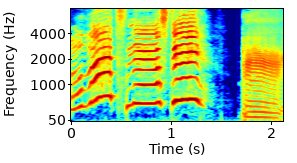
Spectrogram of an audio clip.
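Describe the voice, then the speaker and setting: A squeaky, cartoonish character voice. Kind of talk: comic overacting. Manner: taunting, obnoxious.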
